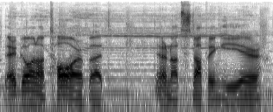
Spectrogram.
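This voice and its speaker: A man's voice: low-pitched, slow pace, soft background music. A man voicing a confident, teasing teenage girl in a visual novel, his voice raised a little. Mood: excited.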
